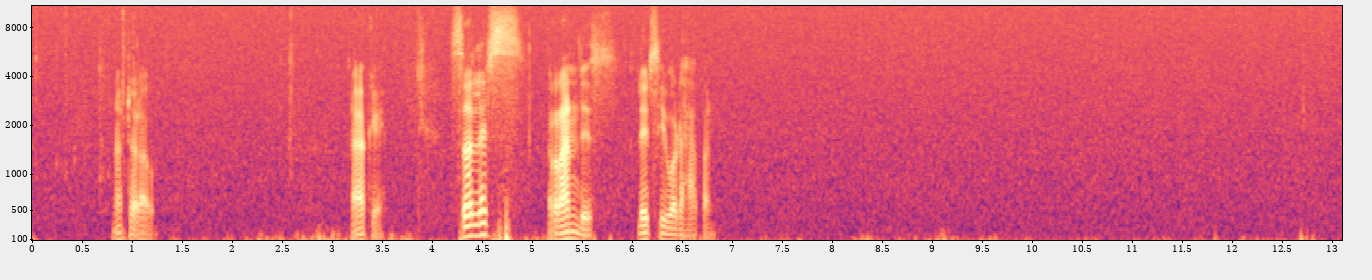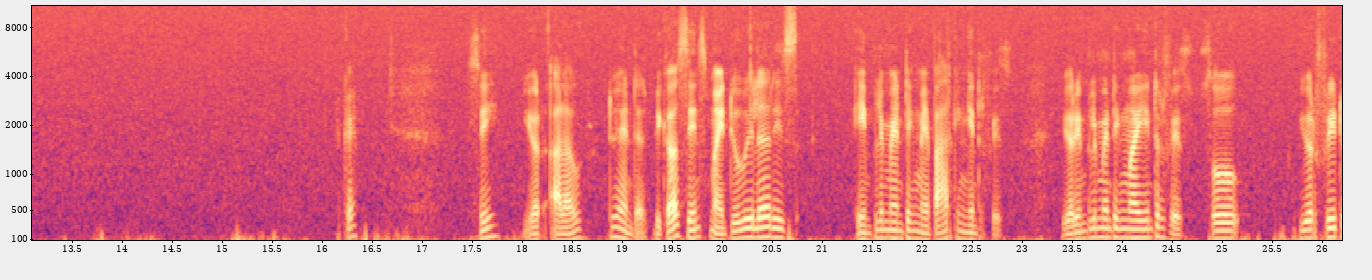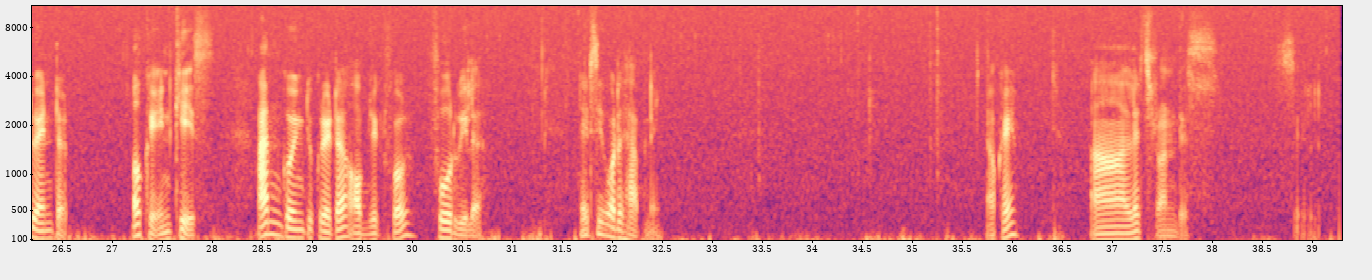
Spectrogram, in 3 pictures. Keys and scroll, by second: 2.6 ctrl+s, 31.6 ctrl+c, 33.4 ctrl+v, 35.3 ctrl+s.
